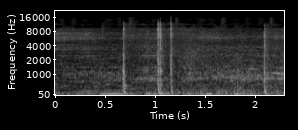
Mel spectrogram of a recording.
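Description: Aerial fireworks shells bursting overhead: three sharp bangs, one under a second in and two close together just after the one-second mark, over a steady low rumble.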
